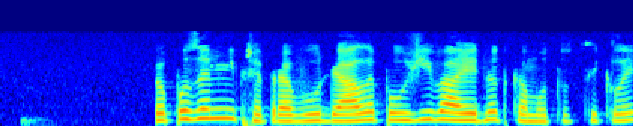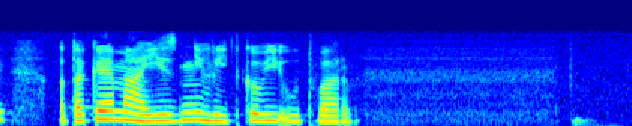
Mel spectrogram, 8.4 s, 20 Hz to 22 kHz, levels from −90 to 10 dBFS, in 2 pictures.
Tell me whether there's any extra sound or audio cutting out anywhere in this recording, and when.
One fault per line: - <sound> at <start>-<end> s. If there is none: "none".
none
